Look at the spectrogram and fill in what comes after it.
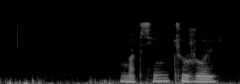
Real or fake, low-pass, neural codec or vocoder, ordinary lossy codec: fake; 7.2 kHz; codec, 16 kHz, 16 kbps, FreqCodec, smaller model; MP3, 64 kbps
